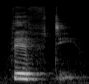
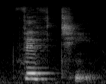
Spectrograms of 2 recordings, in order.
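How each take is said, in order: First: "fifty" stressed on "fif", weak "ty". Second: Put-on "fifteen" with a long, stressed "teen". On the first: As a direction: punch the first syllable of "fifty". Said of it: "stress is on the first syllable". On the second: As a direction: lean on the second syllable of "fifteen". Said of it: "the stress is on the teen". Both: Shown as a demonstration.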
